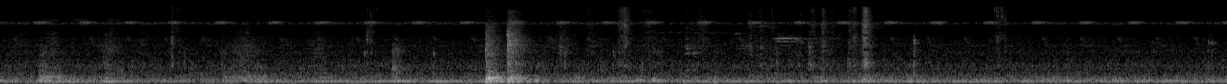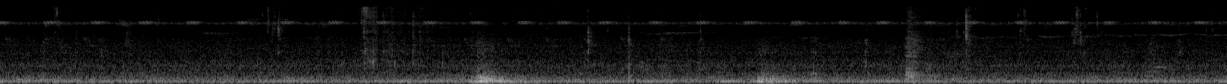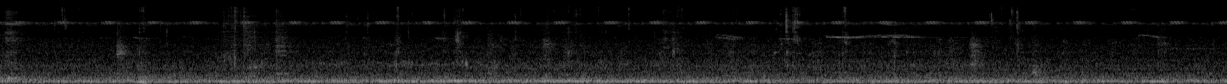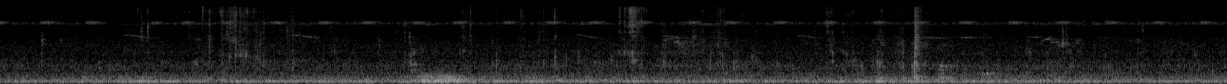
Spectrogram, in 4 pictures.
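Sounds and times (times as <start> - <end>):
steady low hum: 0.0 - 49.0
chewing and mouth clicks: 14.6 - 16.9, 20.4 - 36.4, 37.1 - 49.0.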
